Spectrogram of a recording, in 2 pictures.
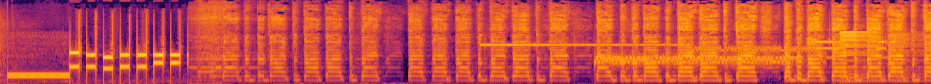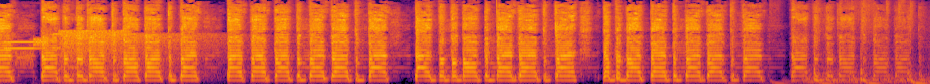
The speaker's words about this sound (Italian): Ma che bella rubrica, ma chissà chi l'avrà fatta. Questa base qua mi piace sempre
